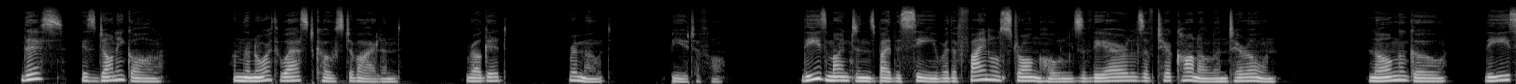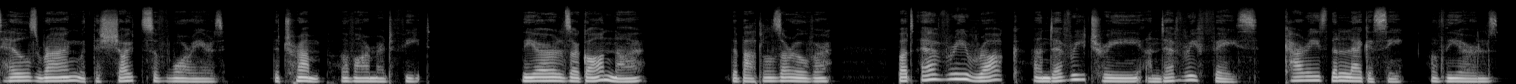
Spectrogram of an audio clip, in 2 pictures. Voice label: Narration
